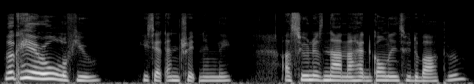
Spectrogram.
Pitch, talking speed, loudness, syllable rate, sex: 200 Hz, 215 wpm, -18 LUFS, 6.2 syllables/s, female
